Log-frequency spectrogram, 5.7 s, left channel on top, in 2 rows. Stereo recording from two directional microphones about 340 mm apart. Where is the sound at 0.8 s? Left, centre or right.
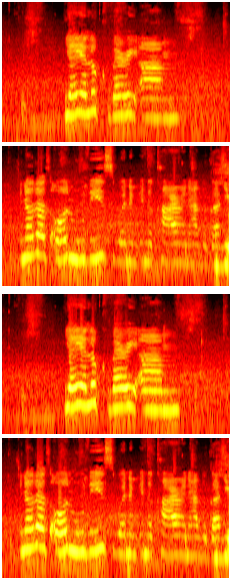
Right.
